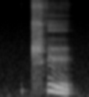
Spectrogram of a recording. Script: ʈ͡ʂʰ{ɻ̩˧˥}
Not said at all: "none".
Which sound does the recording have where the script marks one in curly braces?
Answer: ɻ̩˥˩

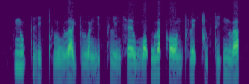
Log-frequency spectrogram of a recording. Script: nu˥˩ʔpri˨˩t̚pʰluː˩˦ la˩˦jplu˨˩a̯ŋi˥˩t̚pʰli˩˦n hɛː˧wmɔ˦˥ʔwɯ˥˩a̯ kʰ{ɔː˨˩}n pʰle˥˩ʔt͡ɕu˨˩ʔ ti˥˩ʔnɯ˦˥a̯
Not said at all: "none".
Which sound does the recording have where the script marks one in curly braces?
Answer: ɔː˨˩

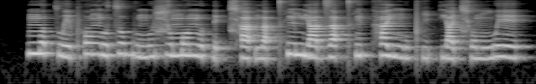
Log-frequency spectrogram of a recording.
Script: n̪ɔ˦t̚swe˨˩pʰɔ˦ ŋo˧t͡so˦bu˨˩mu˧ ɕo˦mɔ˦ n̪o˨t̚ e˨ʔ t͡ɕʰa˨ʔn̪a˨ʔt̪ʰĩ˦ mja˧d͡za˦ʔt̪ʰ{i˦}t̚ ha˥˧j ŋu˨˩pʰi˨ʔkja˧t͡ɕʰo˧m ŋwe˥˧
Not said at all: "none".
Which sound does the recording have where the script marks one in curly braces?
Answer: ĩ˦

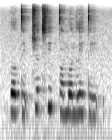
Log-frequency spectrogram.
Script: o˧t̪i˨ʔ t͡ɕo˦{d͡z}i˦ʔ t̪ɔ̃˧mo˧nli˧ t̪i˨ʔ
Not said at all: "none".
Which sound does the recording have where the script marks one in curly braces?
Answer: t͡sʰ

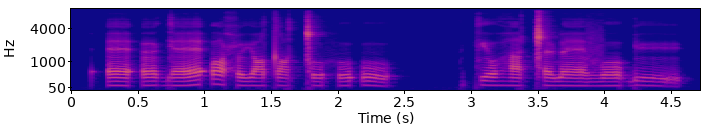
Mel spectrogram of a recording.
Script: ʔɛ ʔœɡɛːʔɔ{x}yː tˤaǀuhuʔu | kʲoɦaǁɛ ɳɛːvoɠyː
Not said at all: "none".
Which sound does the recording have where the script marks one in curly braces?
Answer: ħ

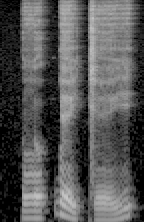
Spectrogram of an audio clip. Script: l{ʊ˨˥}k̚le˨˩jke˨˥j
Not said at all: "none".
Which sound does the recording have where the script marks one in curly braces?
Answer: ʊ˨˥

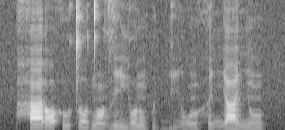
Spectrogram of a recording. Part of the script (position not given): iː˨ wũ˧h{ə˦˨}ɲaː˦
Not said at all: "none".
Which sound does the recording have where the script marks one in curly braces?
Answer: ə˦˨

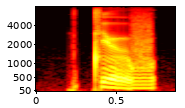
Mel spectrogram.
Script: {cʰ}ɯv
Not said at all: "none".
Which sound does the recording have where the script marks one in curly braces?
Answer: tʲ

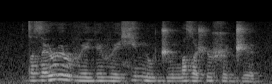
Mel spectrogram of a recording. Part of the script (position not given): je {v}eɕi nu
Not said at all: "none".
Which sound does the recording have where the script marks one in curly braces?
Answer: v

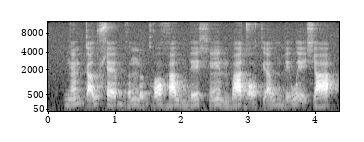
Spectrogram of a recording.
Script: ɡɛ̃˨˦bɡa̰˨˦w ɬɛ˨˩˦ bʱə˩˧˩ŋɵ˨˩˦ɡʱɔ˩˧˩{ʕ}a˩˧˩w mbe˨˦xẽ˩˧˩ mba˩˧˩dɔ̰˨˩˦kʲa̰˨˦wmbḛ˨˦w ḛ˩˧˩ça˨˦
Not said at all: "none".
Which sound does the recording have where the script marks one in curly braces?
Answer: ɦ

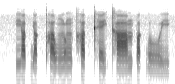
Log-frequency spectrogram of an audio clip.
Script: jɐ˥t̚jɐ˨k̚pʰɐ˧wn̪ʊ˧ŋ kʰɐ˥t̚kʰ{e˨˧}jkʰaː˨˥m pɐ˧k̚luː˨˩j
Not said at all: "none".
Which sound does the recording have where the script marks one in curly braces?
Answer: e˨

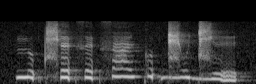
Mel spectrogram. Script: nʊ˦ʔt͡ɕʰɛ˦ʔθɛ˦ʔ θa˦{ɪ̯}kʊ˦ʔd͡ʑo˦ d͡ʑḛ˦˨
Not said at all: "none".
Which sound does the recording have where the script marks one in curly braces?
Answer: ɪ̯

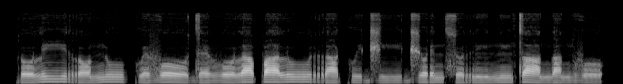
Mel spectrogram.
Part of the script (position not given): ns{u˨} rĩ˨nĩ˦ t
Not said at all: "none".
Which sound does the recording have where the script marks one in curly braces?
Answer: ʊ˨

